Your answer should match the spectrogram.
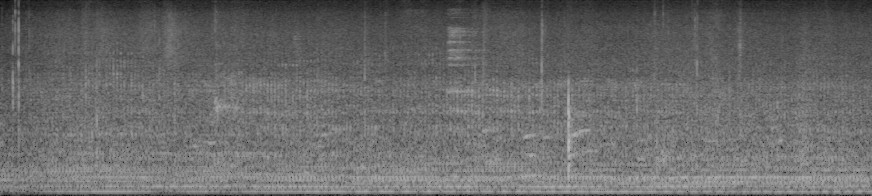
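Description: A steady low engine or machine hum, with one sharp click a little before the sixth second.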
